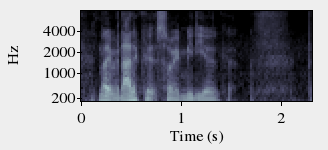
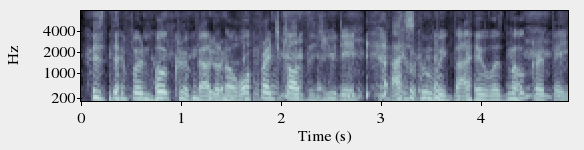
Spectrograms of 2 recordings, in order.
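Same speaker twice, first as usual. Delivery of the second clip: loud, high, laughing protest; laughing disbelief; 6 semitones higher, 10 dB louder than usual. Real, not acted. Ribbing a mate's French classes, loud laughing disbelief. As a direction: ridicule it through your laughter.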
